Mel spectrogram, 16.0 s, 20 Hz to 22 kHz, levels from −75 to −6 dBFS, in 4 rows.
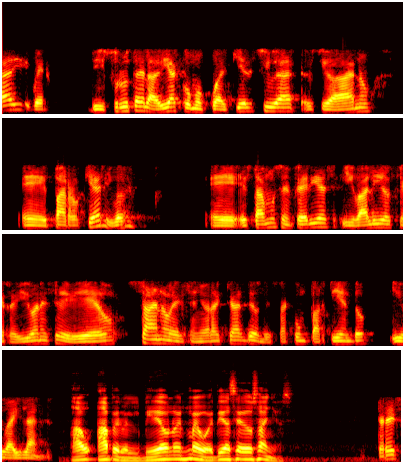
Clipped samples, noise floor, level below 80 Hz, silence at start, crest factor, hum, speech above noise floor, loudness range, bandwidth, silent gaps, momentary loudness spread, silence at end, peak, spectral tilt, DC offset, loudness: under 0.1%; -62 dBFS; -60 dBFS; 0 s; 20 dB; none; 39 dB; 5 LU; 15 kHz; none; 11 LU; 0 s; -4 dBFS; -6 dB/octave; under 0.1%; -24 LUFS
